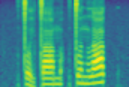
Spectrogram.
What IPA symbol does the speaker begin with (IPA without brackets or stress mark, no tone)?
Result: t̪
